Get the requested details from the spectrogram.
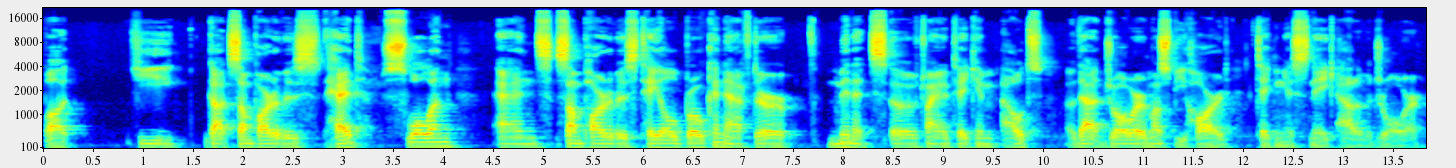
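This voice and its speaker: A man's voice: sits low, steady tone, measured pace, dry recording. A young adult man vlogging in a rambling, casual way, narrating whatever is in front of him. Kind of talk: casual video diary chat. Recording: faint background ambient noise.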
